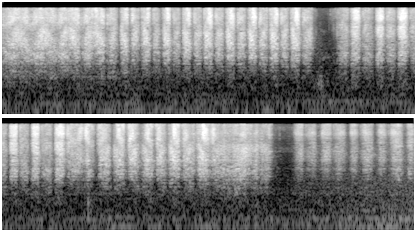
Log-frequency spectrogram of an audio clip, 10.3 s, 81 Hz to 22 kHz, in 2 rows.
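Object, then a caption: Wet synthetic pile rug scrubbed with a stiff brush. A foamy, wet blue synthetic pile mat is scrubbed in strokes with a pink brush with green bristles. The result is a fast, steady, bright, hissy bristle-scrubbing rhythm, with two brief pauses near 4 and 8.7 seconds.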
